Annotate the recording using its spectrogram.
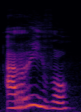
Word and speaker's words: arrivo: Essa pronúncia do RR. Arrivo. Tudo bem? É sempre esse R bem pesado, vamos dizer assim.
